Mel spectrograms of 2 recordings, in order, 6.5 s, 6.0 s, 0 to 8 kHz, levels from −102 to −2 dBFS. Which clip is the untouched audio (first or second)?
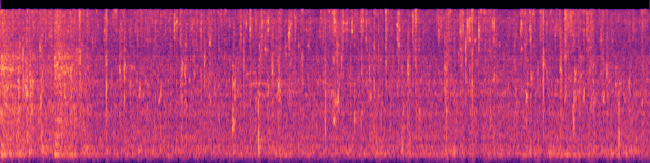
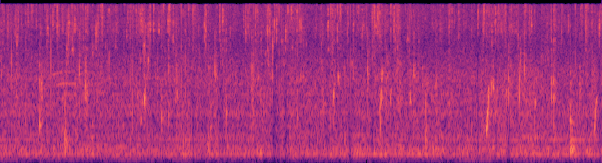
second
